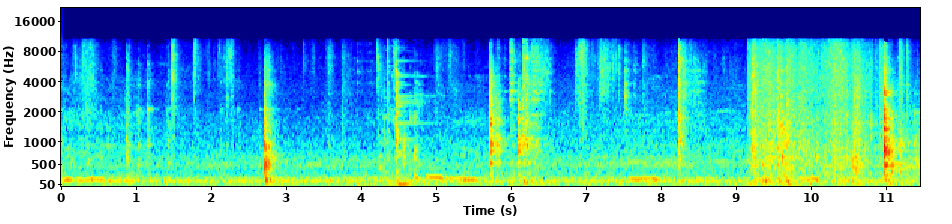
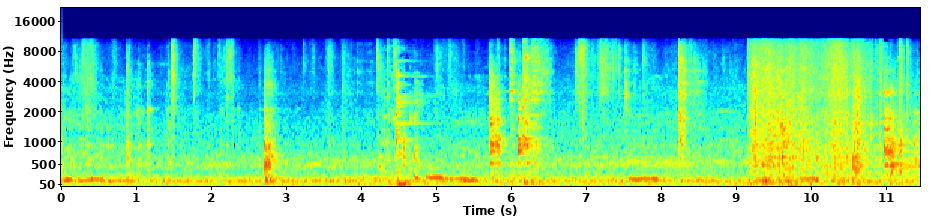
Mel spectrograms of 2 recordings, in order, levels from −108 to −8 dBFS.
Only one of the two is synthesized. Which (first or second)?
second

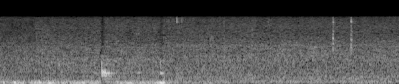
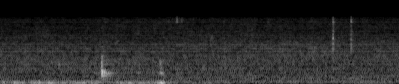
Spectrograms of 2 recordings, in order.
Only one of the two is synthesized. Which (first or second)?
second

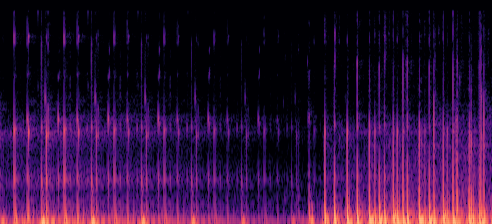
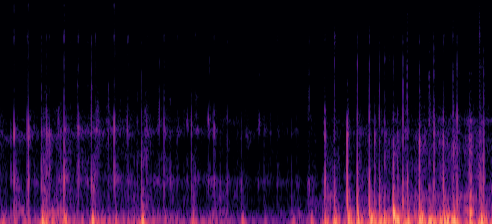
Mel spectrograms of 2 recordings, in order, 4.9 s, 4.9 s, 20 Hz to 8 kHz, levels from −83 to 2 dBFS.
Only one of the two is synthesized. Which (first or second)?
second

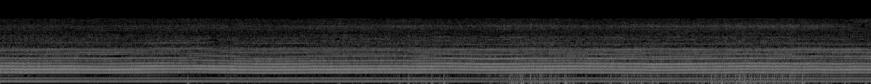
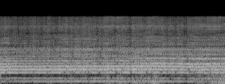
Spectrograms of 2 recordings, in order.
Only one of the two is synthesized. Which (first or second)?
second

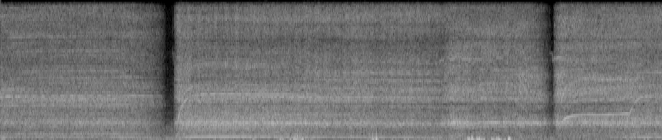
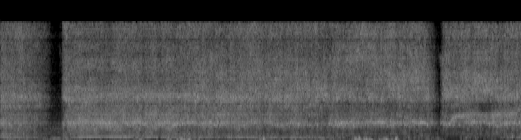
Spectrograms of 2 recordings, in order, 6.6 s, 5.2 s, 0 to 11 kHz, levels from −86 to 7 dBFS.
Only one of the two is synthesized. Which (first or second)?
second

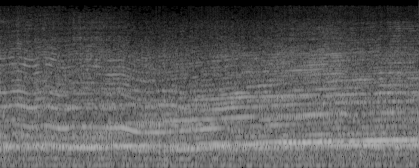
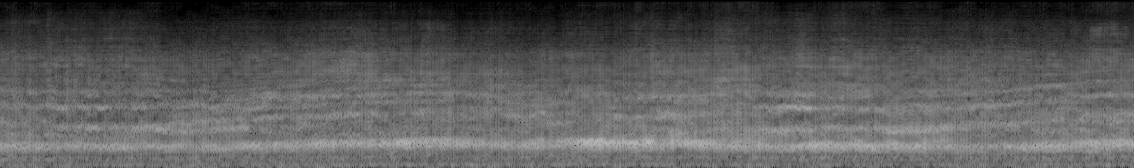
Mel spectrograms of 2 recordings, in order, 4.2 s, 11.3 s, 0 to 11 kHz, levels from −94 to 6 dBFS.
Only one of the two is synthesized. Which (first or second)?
second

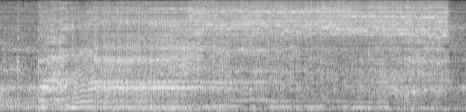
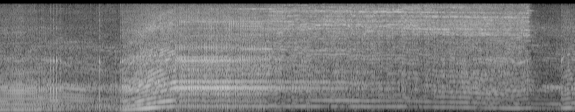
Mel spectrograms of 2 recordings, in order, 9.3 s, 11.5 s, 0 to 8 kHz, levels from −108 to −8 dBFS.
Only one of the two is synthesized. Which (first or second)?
first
